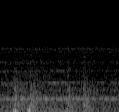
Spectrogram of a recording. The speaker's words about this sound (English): And as a tube train thundered by, seated by the window,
